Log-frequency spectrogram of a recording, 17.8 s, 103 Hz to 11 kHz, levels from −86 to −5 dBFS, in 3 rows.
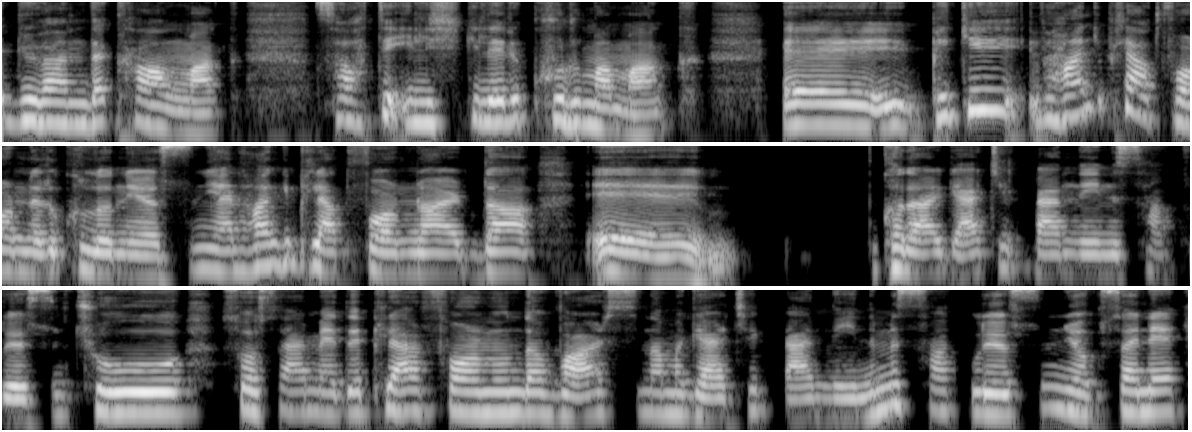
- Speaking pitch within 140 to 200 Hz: Yes, medium, 185 Hz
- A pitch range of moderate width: Yes, average, 3.9 semitones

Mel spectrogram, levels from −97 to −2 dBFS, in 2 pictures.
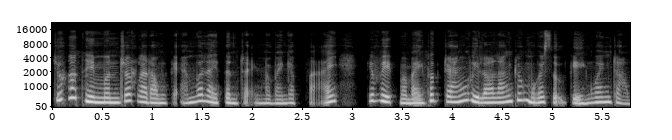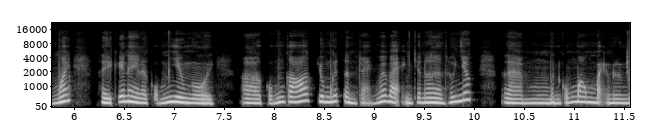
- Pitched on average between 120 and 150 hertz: No, high, 220 Hz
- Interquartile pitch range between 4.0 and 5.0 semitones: Yes, average, 4.4 semitones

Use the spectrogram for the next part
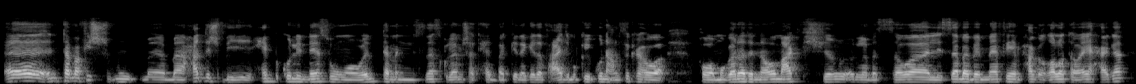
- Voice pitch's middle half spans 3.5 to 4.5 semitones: No, average, 2.7 semitones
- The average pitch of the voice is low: Yes, low, 120 Hz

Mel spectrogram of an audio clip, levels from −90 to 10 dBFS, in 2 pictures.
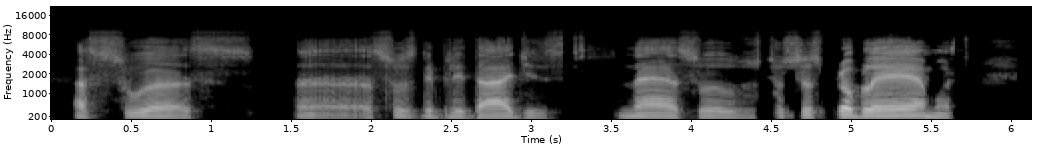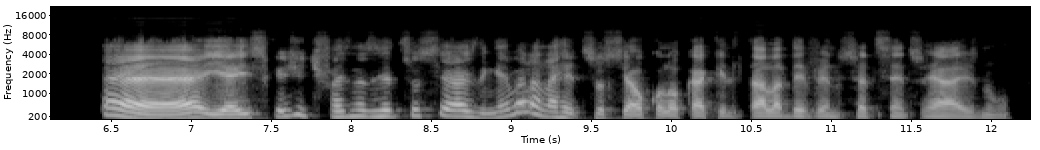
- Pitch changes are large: Yes, wide, 8.6 semitones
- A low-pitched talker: Yes, low, 115 Hz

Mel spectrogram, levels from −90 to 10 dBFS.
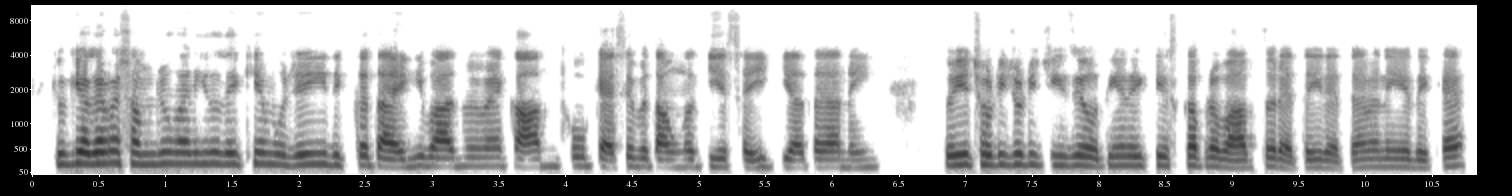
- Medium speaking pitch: Yes, medium, 175 Hz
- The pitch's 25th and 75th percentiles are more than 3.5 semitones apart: Yes, average, 4.1 semitones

